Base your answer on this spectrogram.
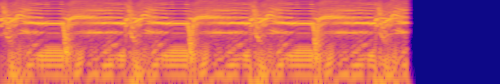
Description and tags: Cat sound wavetable in Xfer Serum with filters and LFOs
